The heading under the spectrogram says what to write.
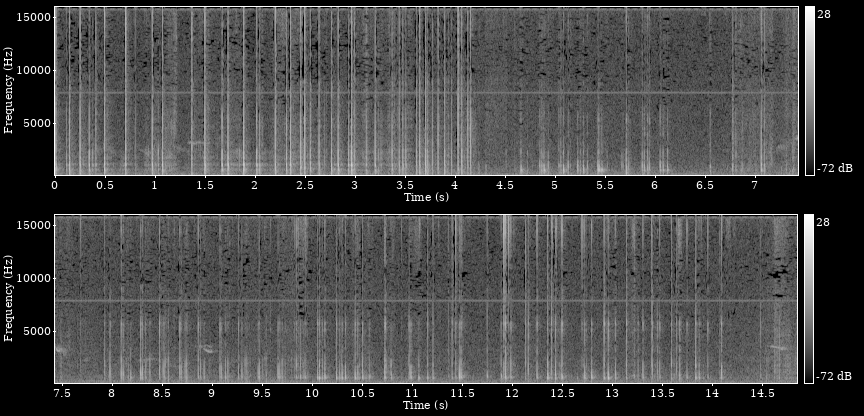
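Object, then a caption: Paperback book, paper cover. Long nails tap rapidly on the back cover of a yellow paperback manga book held flat, then on its narrow spine with the book held sideways. The taps are dry, short clicks with a papery mid tone and some bright edge, almost no low end, dense and busy for the first four seconds. They then turn softer and sparser before picking up again in quick bursts.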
